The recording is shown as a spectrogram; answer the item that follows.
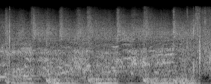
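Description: Live band playing a steady drum groove with bass under a crowd's noise.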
